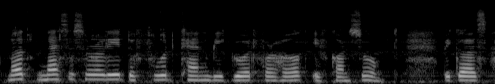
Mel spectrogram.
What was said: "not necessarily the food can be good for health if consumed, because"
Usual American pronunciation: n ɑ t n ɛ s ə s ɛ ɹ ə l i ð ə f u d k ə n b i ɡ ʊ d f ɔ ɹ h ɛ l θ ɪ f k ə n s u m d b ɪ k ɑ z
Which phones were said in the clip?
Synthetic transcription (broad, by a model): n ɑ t n ɛ s ə s ɛ ɹ ə l i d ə f u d k ə n b i ɡ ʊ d f ɔ ɹ h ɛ l t ɪ f k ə n s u m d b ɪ k ɑ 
